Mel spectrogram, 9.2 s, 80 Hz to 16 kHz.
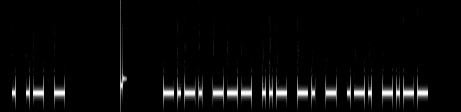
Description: Morse code, heard as a keyed tone, about 17 wpm, 700 Hz. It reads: EAT COUNTRY
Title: Sentences from Top 300 Words - New Word Drill - 17wpm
